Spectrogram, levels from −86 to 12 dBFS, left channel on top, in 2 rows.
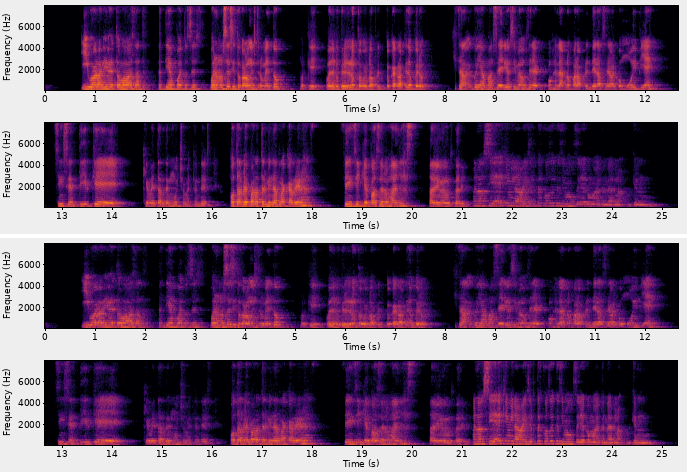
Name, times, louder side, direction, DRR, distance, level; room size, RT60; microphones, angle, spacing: voice 1, 0.7-2.0 2.3-4.7 5.1-7.6 8.3-12.2 12.9-14.2 14.6-15.9 16.4-18.0 18.7-20.0 20.4-21.1, left 5 dB, 70° left, 8 dB, 0.3 m, -26 dB
voice 2, 21.2-24.8, right 6 dB, 75° right, 11 dB, 0.3 m, -32 dB
2.4 x 2.1 x 3.3 m, 0.63 s
head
